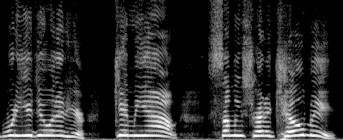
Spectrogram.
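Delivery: desperate plea. Retold or imitated. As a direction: beg to be let out like a trapped man. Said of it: "He's getting desperate".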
